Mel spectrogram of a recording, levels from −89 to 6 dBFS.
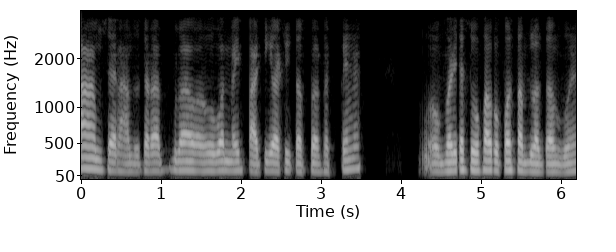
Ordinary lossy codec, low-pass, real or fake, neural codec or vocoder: Opus, 64 kbps; 3.6 kHz; fake; codec, 16 kHz, 1 kbps, FunCodec, trained on Chinese and English, 50 frames a second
